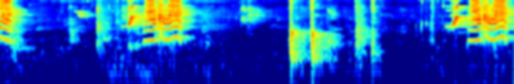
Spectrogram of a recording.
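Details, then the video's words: Pet Indian ringneck parakeet, said to say mummy and papa, utters short wavering harmonic phrases at start, middle and end, with sharp clicking knocks in between. "मम्मी पापा बोलने वाला मिट्ठू || Ringneck talking parrot mitthu"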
